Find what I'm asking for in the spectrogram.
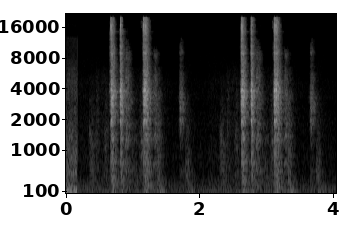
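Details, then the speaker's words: Forest River Georgetown XL Class A gas motorhome with Lippert (LCI) hydraulic leveling jacks: sharp high creaks and squeaks in short clusters as jacks move; fix suggested is fork oil. "And I've been hearing all over the internet about people that have this thing where the jacks like creak and squeak like this."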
